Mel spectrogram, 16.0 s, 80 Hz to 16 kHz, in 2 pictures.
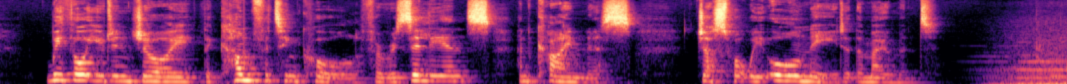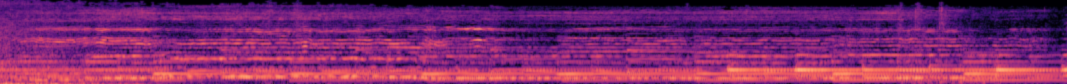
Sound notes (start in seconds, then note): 7.3 light music; 10.1 humming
